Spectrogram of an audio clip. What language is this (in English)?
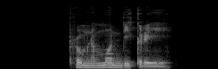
Thai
